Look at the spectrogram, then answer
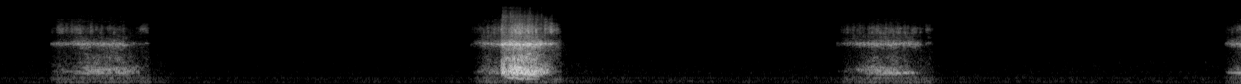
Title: snoring girl asmr4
